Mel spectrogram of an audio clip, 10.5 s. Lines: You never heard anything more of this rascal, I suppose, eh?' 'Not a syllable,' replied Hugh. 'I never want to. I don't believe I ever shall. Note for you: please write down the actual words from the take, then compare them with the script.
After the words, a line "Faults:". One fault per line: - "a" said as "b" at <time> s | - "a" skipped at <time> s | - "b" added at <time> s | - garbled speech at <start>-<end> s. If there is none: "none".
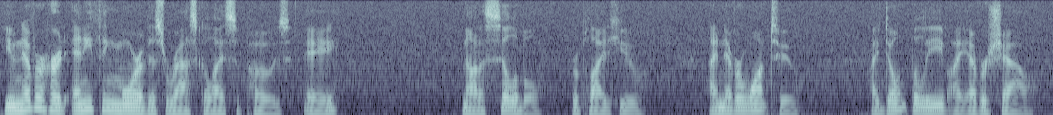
You never heard anything more of this rascal, I suppose, eh?' 'Not a syllable,' replied Hugh. 'I never want to. I don't believe I ever shall.
Faults:
none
